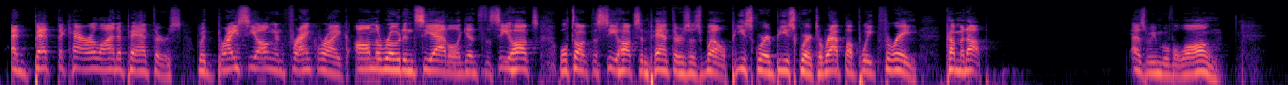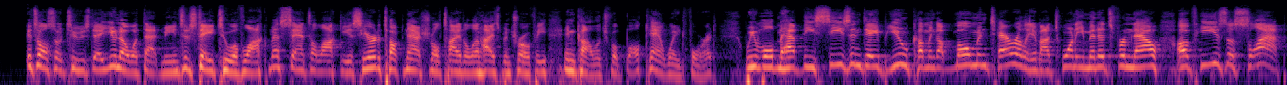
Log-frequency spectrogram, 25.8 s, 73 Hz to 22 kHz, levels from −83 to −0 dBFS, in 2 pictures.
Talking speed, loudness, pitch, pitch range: 210 wpm, -25 LUFS, 210 Hz, 185-245 Hz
